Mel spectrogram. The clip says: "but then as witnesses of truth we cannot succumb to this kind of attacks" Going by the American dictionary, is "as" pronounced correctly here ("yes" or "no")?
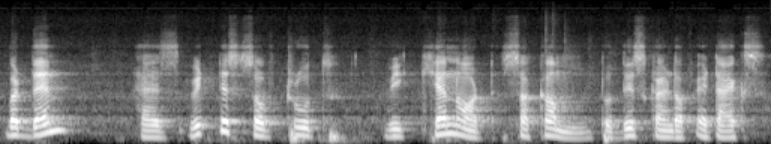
yes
